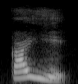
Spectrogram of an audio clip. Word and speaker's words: cahier: Next object, c'est un cahier. C'est un cahier. H is silent here.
